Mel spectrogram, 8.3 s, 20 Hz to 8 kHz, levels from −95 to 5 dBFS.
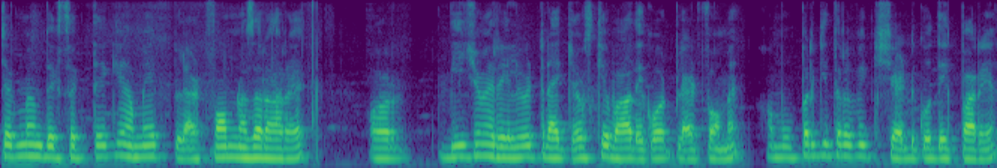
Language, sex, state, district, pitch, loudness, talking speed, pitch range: Hindi, male, Chhattisgarh, Rajnandgaon, 145 Hz, -24 LUFS, 275 wpm, 135-155 Hz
